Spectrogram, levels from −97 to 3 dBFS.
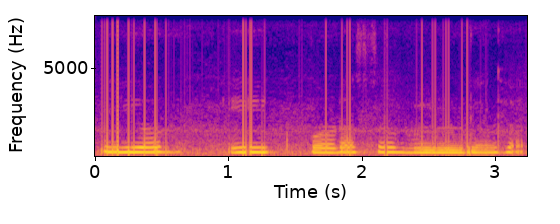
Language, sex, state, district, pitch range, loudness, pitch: Hindi, female, Bihar, West Champaran, 250-275 Hz, -12 LUFS, 270 Hz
